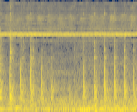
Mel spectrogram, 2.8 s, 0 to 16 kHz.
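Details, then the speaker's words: Yamaha F1ZR engine torn down because it ran very rough, piston at 0.50 oversize due to go to 0.75. About a dozen sharp, uneven clacks as the rod is rocked by hand; worn big-end bearing with excess play. "kalau bunyi klok-klok seperti ini ini artinya untuk sebagian stang piston udah kena"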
